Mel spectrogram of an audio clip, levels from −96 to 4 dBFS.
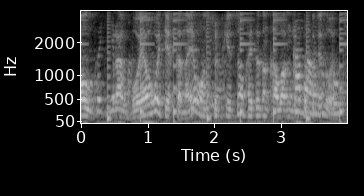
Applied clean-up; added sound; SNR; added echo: none; Keyboard (musical); 10 dB; reverberation time 0.7 s.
